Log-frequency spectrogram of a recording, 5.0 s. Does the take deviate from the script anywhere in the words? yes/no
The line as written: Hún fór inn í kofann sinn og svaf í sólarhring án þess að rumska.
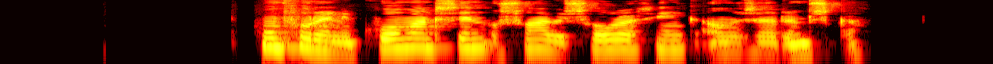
no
